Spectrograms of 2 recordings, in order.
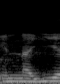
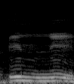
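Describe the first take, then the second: First: It is said as two separate words. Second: It is said as one fused word. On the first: The speaker calls it wrong. "not inna ye anymore" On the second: The speaker calls it right. "they are pronounced as inni"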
